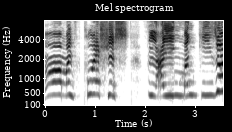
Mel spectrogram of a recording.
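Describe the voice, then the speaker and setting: Cackling in a put-on character voice, this female-sounding voice sits at an extremely high pitch with monotone, flat intonation. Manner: theatrical, shrill.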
